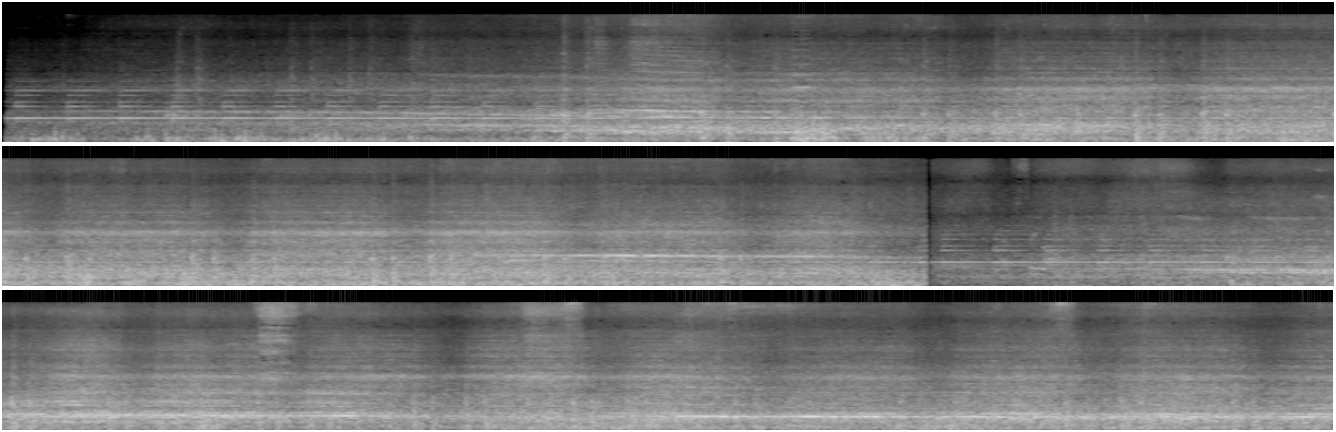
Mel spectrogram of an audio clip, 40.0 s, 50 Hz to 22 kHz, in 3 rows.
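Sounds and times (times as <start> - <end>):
level crossing warning bell: 0.1 - 5.7, 22.6 - 26.7
train rumble and wheel clatter: 0.1 - 39.9.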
